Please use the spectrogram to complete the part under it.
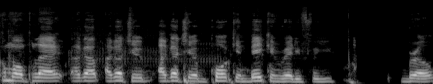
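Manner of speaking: put-on deep female voice. Imitating a woman with a deep voice talking to a man: imitating a deep-voiced woman. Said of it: "She be like".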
